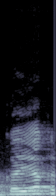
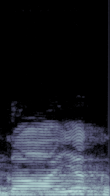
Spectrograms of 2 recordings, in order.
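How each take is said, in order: First: गायक said "guh-yuk", first vowel short; short-vowel mispronunciation. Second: गायक said "gaa-yuk", first vowel long; long-vowel pronunciation. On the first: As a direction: shorten the aa in गायक to a quick schwa. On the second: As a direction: hold a long open aa in गायक. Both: Shown as a demonstration. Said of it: "गायक नहीं है".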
